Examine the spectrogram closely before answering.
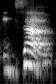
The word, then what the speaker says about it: exam: But for GZ, you have words like exam, exact. Okay.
